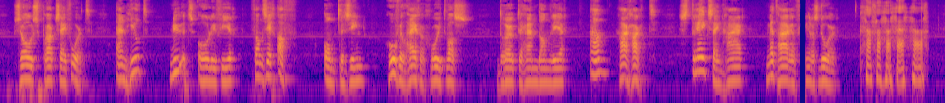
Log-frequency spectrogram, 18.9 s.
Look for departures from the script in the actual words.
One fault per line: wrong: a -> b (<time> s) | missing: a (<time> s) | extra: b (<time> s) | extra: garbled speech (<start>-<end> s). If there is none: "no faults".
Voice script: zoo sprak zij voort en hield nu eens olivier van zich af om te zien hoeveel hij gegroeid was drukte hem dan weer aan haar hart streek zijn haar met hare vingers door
no faults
